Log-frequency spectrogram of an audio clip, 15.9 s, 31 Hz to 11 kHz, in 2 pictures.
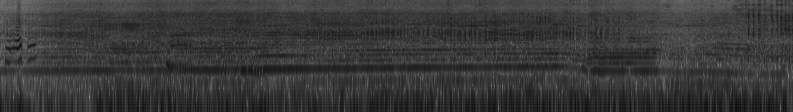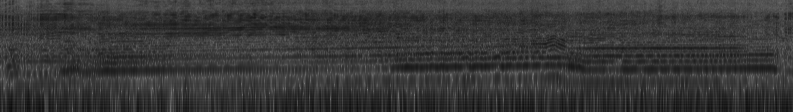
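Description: Yamaha RX-King 135's two-stroke single-cylinder engine under way. Its pitch climbs steadily as it pulls, then drops sharply about six seconds in and again near the end as it is shifted up a gear.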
